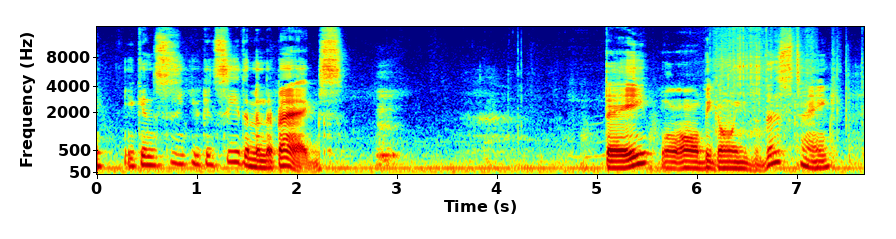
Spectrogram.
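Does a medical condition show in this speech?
No.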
